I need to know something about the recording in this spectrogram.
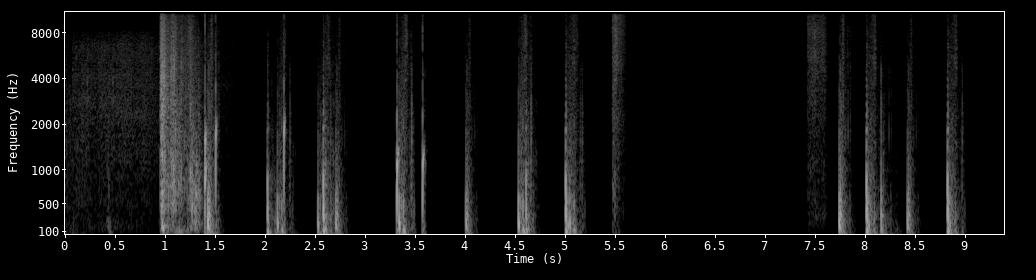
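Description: Blocks thud sharply into place, one at a time.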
